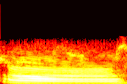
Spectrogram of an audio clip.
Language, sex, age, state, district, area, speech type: Bengali, female, 45-60, West Bengal, Darjeeling, urban, conversation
